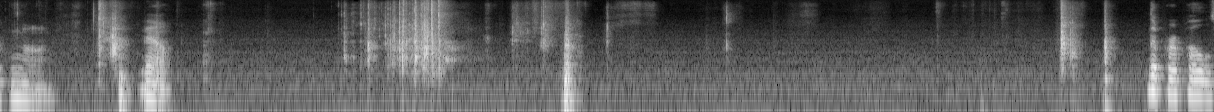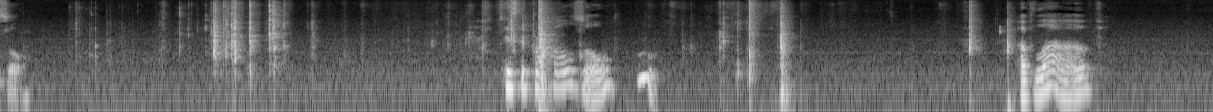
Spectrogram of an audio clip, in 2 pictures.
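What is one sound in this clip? A deck of cards riffles and slaps as it is shuffled by hand.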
